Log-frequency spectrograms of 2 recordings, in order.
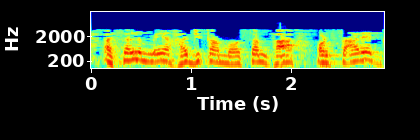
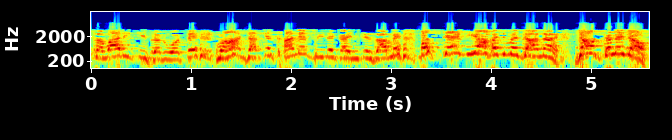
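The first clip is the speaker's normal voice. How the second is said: raised, high-pitched scolding; an exasperated mother telling off her son, building to a shout; acted maternal outburst, pitched up and rising in force; angry mother; 5 semitones higher than usual. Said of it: "اور غصے میں کہنے لگی".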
